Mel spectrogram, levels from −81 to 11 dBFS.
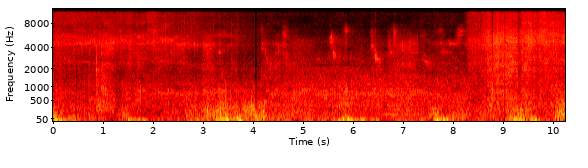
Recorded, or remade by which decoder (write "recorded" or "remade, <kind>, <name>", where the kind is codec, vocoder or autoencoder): remade, codec, SNAC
